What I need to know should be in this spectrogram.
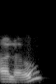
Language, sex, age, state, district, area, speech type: Nepali, male, 45-60, West Bengal, Jalpaiguri, urban, conversation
